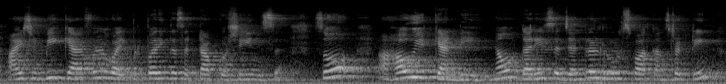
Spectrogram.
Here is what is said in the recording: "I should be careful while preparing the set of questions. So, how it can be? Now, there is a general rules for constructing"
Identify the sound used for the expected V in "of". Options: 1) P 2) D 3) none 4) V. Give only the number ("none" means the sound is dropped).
1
